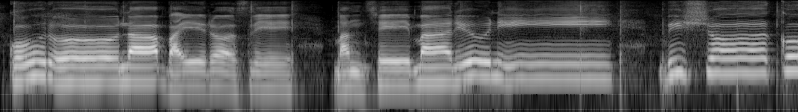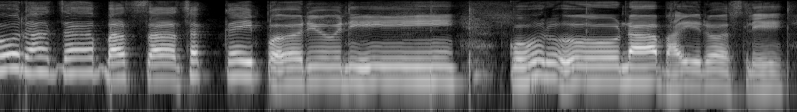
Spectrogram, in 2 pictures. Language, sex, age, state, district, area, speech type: Nepali, male, 60+, West Bengal, Jalpaiguri, urban, spontaneous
